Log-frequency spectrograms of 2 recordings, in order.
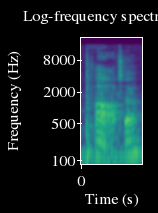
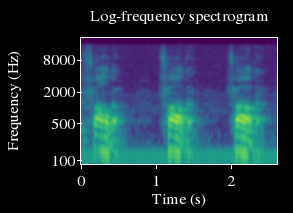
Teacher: you blow up your cheeks and then explode in a bilabial plosive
